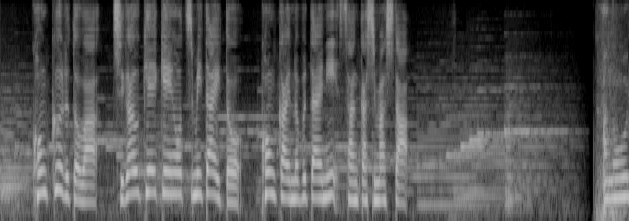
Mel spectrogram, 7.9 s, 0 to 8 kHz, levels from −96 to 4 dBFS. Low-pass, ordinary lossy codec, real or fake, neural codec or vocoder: none; none; real; none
